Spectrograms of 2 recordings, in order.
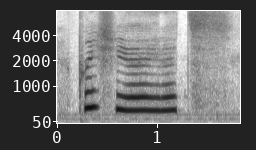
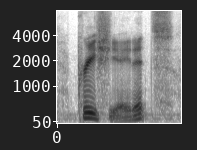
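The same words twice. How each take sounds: First: Very high, slow squeaky thanks. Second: Said in the usual way. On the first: Shown as a demonstration. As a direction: squeak it out slowly like a cartoon. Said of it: "high squeaky repeat". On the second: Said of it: "first take plain".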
